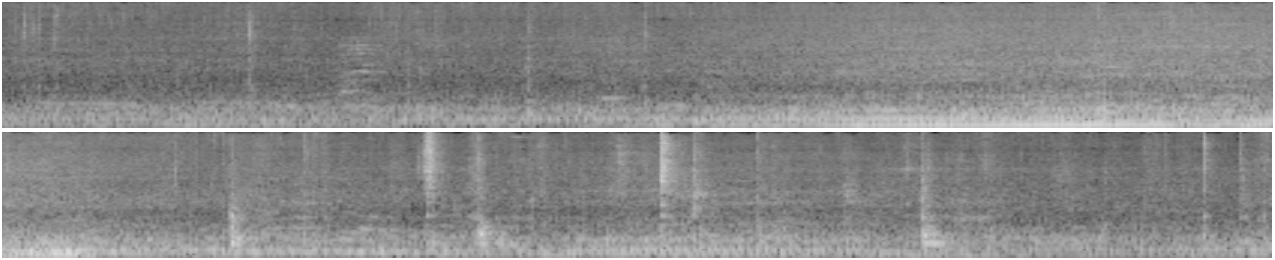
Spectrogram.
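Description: Pork broth boiling in a stainless steel pot while a metal ladle stirs it. In the second half the ladle clinks sharply against the pot several times. A low rumble swells about three seconds in and stops before six seconds.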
